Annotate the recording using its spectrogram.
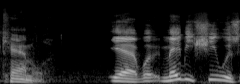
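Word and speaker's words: Kamala: i wonder you know camilla camilla harris always kind of giggles and laughs and uh it's pronounced camella yeah well maybe she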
